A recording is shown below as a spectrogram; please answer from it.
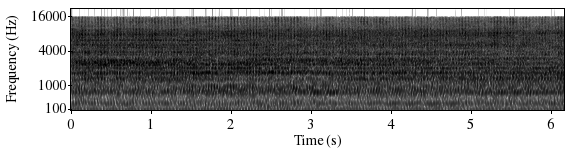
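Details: Chinese 2000-watt generator running at constant speed: a loud, uneven rapid knocking of about three or four beats a second over the hum; abnormal engine noise, cause not yet identified.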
